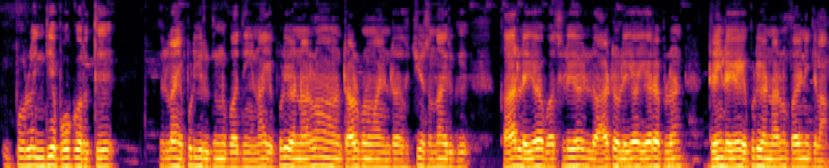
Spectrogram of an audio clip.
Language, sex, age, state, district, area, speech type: Tamil, male, 60+, Tamil Nadu, Nagapattinam, rural, spontaneous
